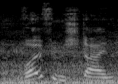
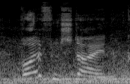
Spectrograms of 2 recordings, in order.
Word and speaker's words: Wolfenstein: simon live from the wolfenstein dam or in english wolfenstein damn and i just want to tell you how to pronounce wolfenstein correctly it is a very german sounding word for sure maybe that's why they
